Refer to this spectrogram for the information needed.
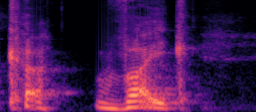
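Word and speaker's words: Kveik: but in terms of Kvike, it's K-V-I-E-K, and it's pronounced Kvike.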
